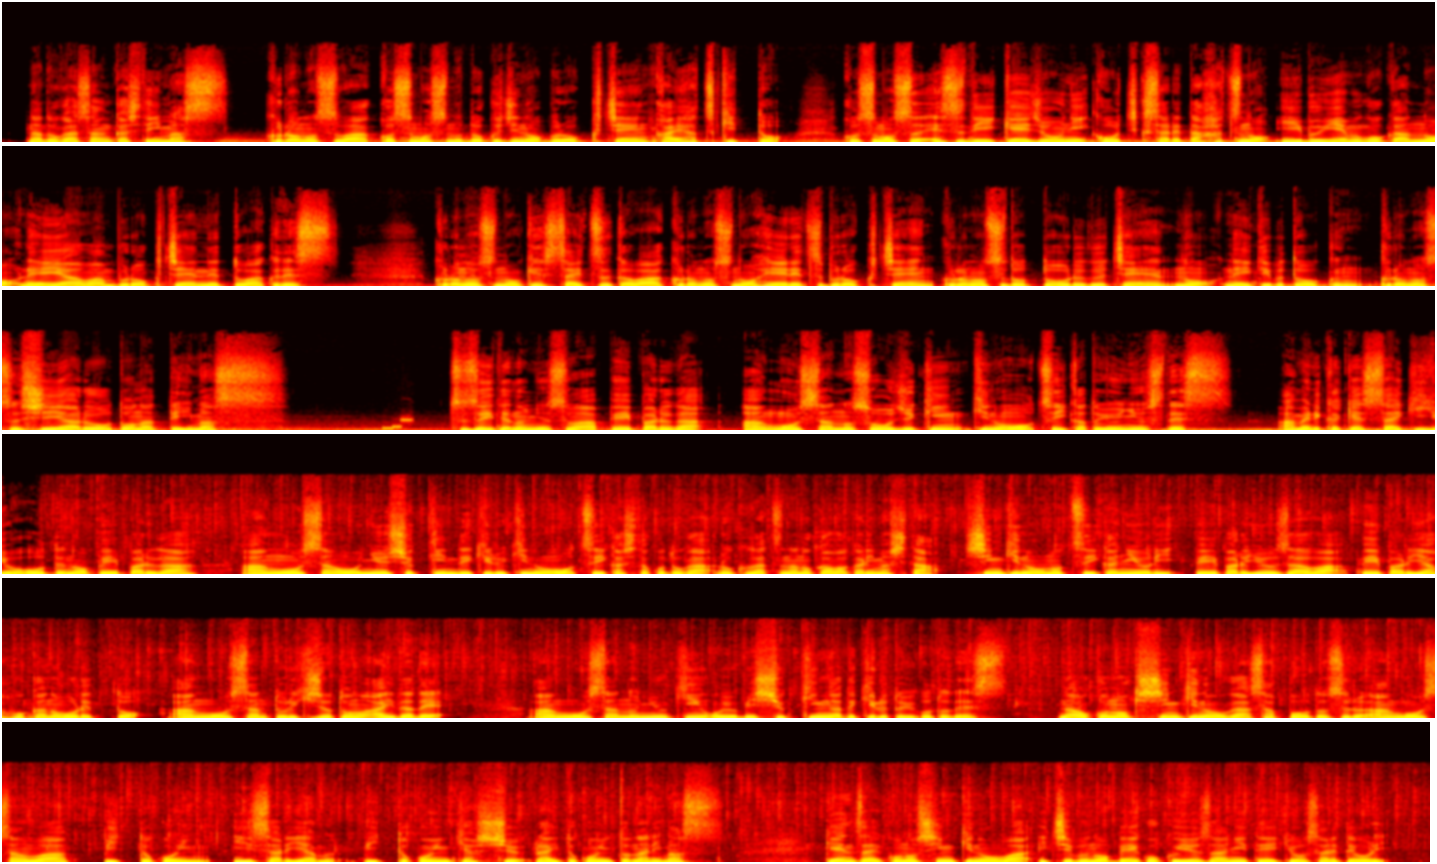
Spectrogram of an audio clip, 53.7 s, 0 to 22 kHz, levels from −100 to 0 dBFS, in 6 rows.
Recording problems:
rain or running water; faint; throughout; 20 dB below the speech

